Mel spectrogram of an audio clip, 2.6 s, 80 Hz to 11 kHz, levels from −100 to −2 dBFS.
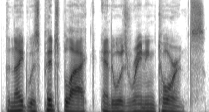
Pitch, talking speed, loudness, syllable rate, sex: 105 Hz, 230 wpm, -21 LUFS, 5.0 syllables/s, male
